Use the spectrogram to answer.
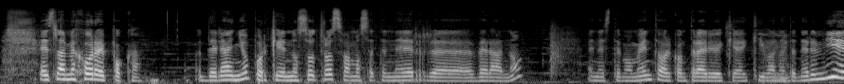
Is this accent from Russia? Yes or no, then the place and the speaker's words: yes; Saint Petersburg, Russia; San Petersburgo es mi ciudad natal, por eso no puedo ser objetiva 100% en esta ocasión.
